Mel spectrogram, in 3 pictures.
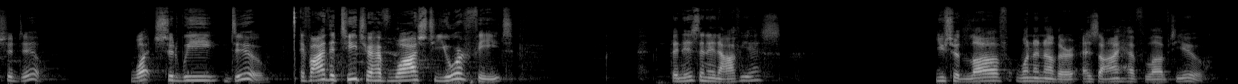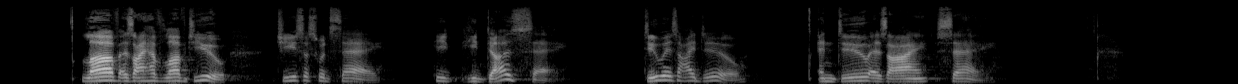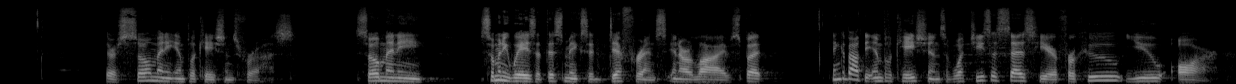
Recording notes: preached at the Maundy Thursday Service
